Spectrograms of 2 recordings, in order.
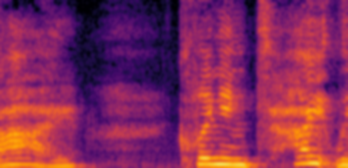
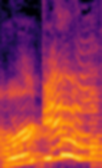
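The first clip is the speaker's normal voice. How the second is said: very high, squawked parrot voice; 14 semitones higher than usual. Reading a pirate story aloud, voicing the parrot's cry in a squawking parrot voice. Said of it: "squawked the parrot".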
